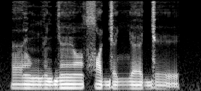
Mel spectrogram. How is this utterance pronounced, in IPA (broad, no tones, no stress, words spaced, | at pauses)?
ʕõŋɡɛ̃ ɟɛ̃ː sˤɪɟɛ ʎɛɟeː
